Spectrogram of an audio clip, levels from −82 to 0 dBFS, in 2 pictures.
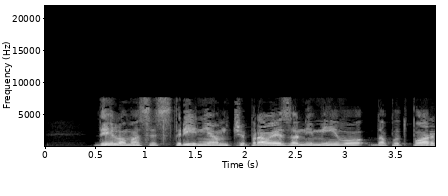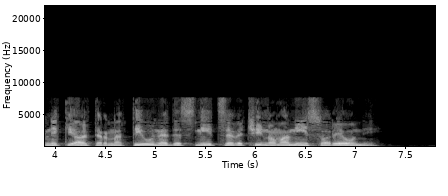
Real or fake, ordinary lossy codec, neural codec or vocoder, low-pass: fake; AAC, 24 kbps; vocoder, 44.1 kHz, 128 mel bands every 512 samples, BigVGAN v2; 19.8 kHz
